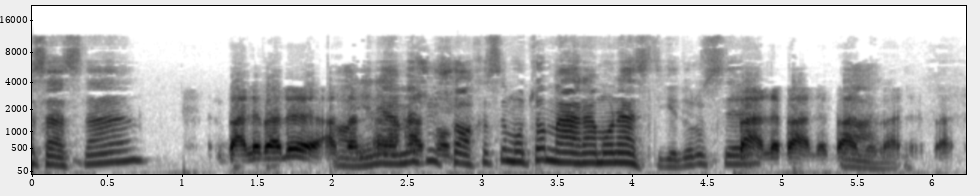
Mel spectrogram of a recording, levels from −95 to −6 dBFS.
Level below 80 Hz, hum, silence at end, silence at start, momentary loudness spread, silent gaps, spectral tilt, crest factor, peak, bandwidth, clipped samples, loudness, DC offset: -54 dBFS; none; 0.1 s; 0 s; 13 LU; none; -5 dB/octave; 16 dB; 0 dBFS; 11.5 kHz; under 0.1%; -16 LUFS; under 0.1%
